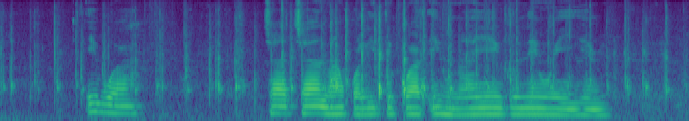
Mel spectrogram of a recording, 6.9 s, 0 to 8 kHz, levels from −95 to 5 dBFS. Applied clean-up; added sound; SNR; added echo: none; Livestock, farm animals, working animals; 8 dB; none.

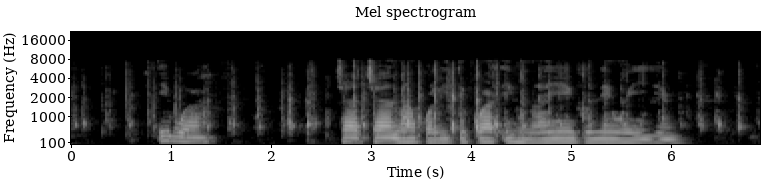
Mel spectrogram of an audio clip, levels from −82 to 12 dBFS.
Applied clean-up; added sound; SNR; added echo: classical method log-MMSE.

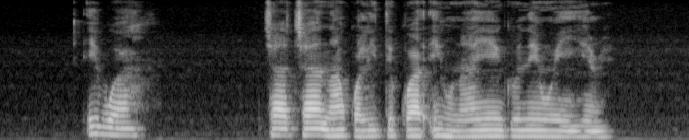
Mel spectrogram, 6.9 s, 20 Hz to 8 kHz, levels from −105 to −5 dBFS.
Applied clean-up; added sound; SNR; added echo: none; none; none; none.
